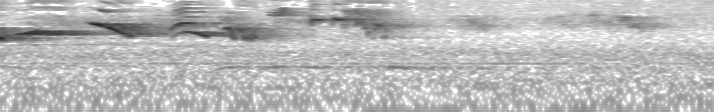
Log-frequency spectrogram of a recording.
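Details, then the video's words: Birds that visit a garden every day give a lively run of sharp, high chirps and twittering notes in the first second, fading into softer, distant twitters over constant background hum. "The chirping sound of these daily visiting birds"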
